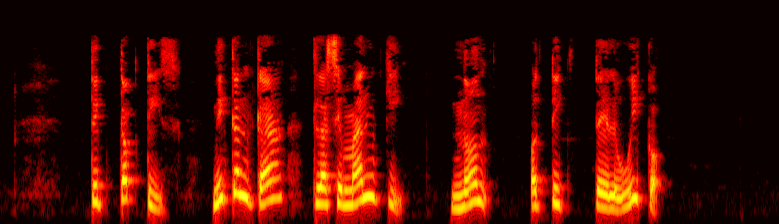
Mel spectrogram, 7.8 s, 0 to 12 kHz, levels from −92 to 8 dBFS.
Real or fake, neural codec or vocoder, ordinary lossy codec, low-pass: real; none; MP3, 96 kbps; 7.2 kHz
